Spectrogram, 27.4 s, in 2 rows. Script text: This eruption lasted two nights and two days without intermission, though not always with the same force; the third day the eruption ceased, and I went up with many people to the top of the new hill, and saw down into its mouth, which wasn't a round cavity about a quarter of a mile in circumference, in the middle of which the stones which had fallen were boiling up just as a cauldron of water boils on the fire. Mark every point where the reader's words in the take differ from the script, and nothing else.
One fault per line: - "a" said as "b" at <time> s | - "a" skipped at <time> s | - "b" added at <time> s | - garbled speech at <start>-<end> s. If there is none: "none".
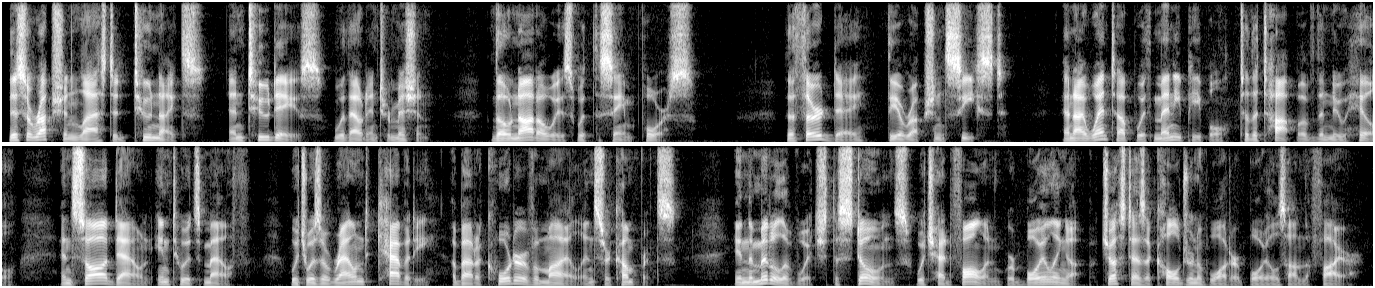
- "wasn't" said as "was" at 16.7 s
